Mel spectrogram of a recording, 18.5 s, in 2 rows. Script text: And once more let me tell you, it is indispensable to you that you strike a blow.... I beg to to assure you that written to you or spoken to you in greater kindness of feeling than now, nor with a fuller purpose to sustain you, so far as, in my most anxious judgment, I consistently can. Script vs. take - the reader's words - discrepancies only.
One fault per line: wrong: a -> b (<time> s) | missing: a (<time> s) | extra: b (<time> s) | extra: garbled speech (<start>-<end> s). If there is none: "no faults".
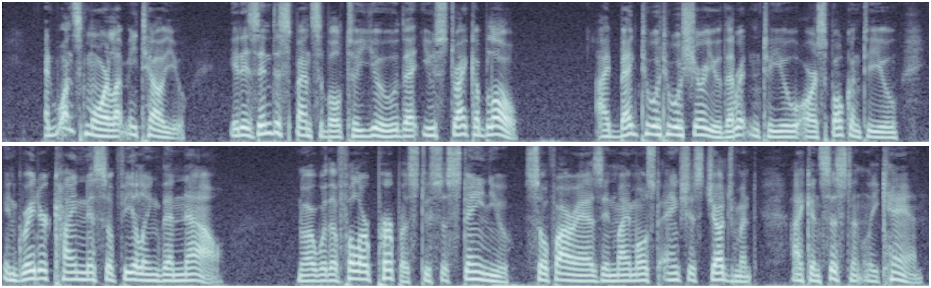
no faults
